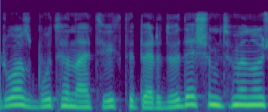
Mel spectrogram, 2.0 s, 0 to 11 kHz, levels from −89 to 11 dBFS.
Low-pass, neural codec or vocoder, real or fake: 7.2 kHz; none; real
